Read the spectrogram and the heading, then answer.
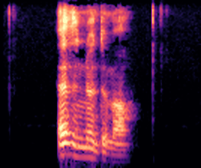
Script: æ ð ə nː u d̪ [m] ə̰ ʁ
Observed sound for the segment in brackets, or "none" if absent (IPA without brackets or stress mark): m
